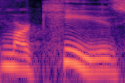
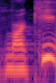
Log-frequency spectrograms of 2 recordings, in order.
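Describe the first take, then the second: First: The word ends with an S sound. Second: The word ends without an S sound. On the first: The speaker calls it right. "proper pronunciation is Marquise. You do say the S" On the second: The speaker calls it wrong. "thinking it was Marquis cut"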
